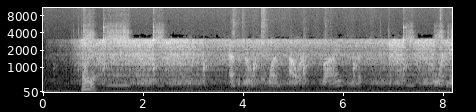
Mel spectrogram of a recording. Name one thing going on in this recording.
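Static hisses from a software-defined shortwave radio receiver tuned to a single-sideband signal.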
